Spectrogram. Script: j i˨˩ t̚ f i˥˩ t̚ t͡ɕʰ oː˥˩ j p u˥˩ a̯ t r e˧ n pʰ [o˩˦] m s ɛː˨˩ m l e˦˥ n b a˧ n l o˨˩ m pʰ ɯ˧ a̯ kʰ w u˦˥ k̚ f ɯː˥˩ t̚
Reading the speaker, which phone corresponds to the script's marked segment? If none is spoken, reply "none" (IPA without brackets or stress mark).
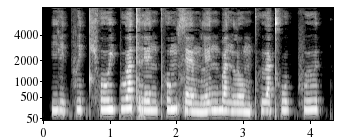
o˥˩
